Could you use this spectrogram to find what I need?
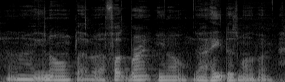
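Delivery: idly venting to mom on the phone, softly; casual phone chatter. Retold or imitated. Replaying phone chat with mom.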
